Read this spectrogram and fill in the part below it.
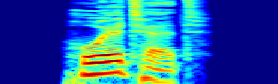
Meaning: inflection of holen: 1. second-person plural preterite 2. second-person plural subjunctive II
- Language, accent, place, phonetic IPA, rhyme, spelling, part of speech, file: German, Germany, Berlin, [ˈhoːltət], -oːltət, holtet, verb, De-holtet.ogg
